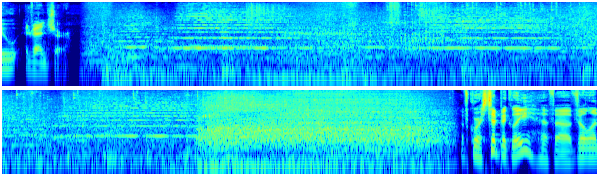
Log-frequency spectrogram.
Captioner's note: ominous music; Red Hulk roars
